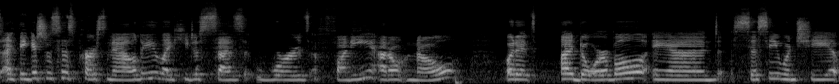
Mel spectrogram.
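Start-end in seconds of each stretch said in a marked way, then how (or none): none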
